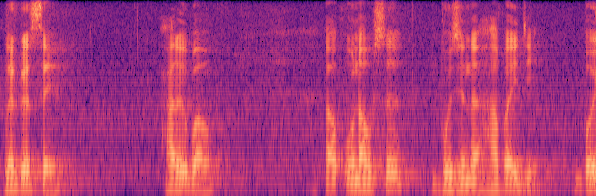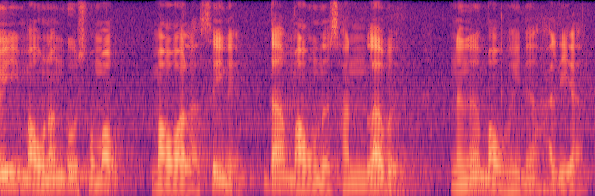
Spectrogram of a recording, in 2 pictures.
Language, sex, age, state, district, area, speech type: Bodo, male, 30-45, Assam, Kokrajhar, rural, spontaneous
